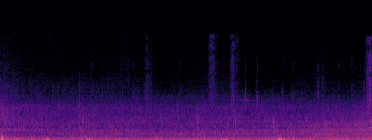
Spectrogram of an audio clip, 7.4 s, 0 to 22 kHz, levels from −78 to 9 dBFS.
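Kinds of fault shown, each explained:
Generation loss: The sound is swirly, smeared and hollow throughout, and attacks are blurred. Nothing remains above 16.6 kHz. The damage is heavier than one pass at about 60 kbit/s would cause. It likely comes from repeated Vorbis encoding, roughly four times over.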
